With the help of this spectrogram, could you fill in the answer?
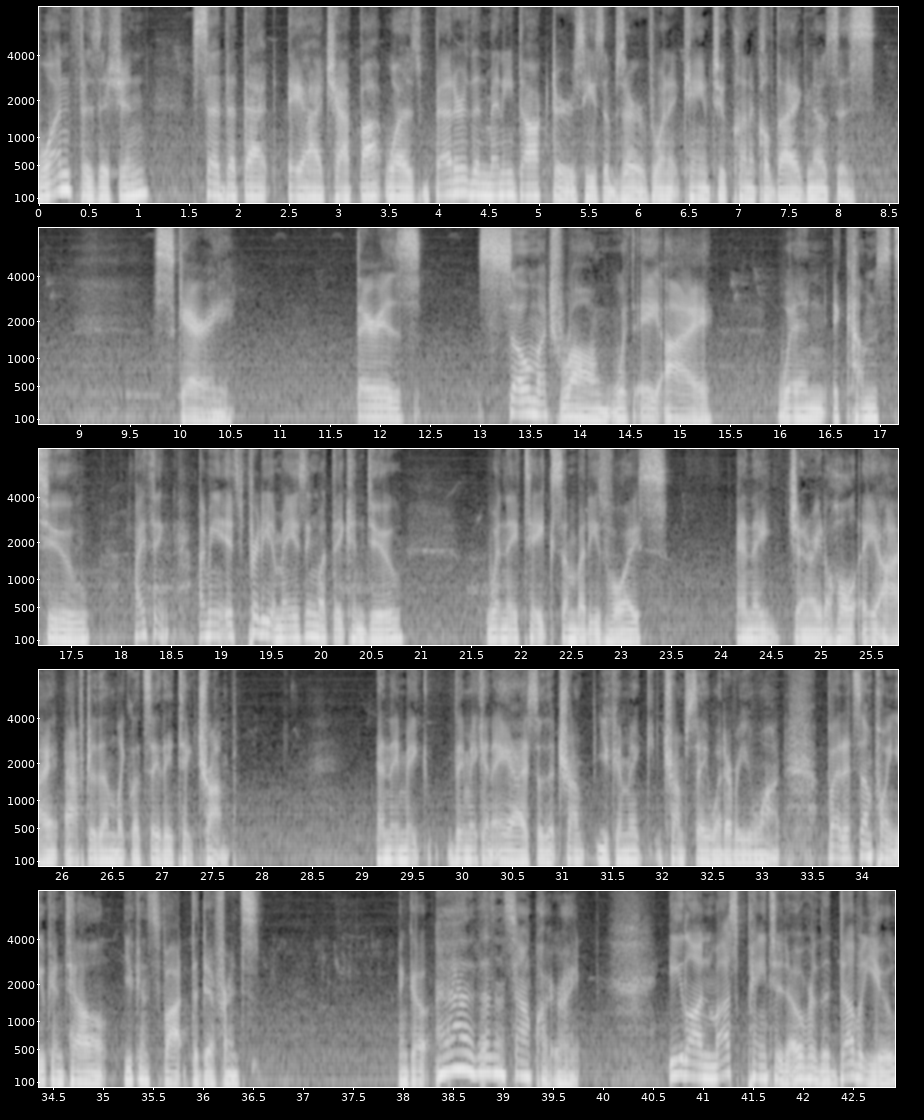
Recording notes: podcasts live from Cafe Anyway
